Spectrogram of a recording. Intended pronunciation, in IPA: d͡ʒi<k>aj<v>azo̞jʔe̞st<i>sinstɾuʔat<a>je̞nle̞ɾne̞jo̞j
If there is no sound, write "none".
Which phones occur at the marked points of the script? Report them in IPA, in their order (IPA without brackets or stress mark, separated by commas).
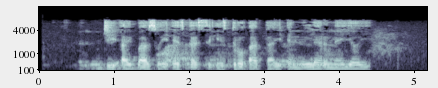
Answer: ʔ, b, a, a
